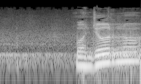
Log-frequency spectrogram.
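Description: A crowd begins singing together in a large echoing hall.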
